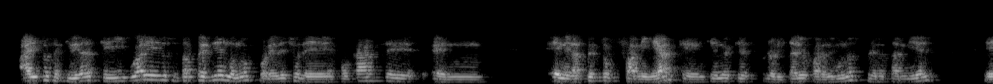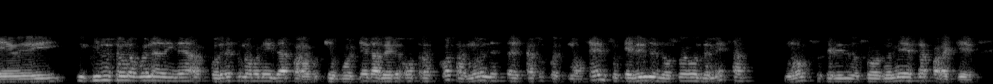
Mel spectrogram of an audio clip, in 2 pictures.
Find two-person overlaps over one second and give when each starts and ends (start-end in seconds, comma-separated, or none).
none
